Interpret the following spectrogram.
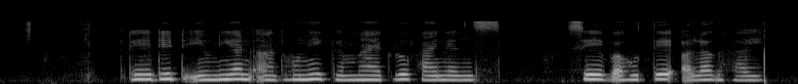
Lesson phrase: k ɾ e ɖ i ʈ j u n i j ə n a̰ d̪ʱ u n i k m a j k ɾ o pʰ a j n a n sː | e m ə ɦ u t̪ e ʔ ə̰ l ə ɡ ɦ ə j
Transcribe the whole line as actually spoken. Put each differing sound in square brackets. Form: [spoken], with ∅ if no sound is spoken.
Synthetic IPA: k ɾ e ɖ i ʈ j u n i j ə n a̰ d̪ʱ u n i k m a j k ɾ o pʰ a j n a n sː | e [b] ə ɦ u t̪ e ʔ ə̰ l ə ɡ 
